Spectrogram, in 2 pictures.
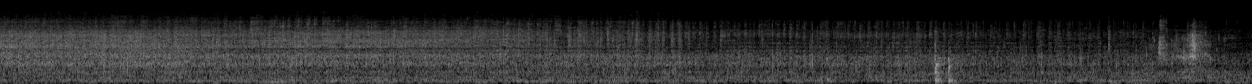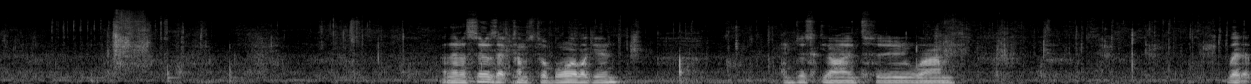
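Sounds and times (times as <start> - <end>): food sizzling in a wok: 0.0 - 12.6.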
